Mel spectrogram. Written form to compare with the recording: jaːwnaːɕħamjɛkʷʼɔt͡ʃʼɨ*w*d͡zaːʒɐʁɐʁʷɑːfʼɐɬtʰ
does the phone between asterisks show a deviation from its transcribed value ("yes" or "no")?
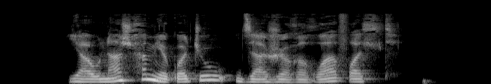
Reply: no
